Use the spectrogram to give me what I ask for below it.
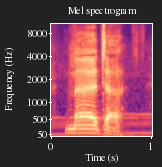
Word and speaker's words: murder: Pronunciation, murder. That has a schwa sound at the end of it, right?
